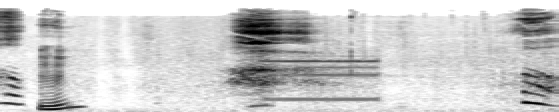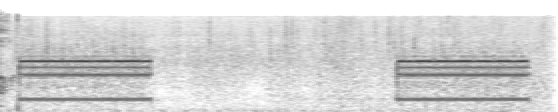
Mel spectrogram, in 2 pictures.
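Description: Ringback tone of an outgoing telephone call: three steady, buzzing tones of about a second each, evenly spaced, with short vocal sounds between them.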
